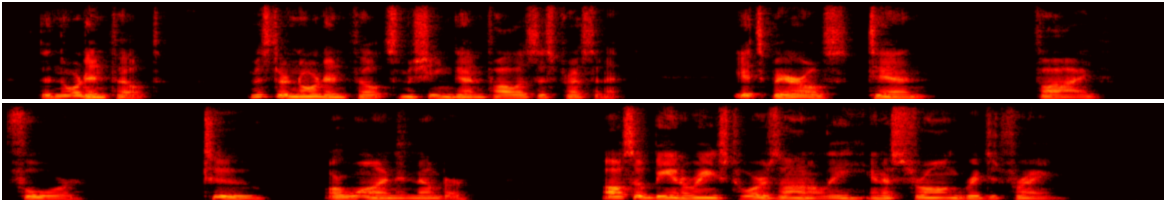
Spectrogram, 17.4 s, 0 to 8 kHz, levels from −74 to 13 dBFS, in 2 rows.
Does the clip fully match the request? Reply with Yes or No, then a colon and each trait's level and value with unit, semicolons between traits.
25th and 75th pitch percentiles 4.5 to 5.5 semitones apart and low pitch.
No: narrow, 2.5 semitones; very low, 95 Hz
